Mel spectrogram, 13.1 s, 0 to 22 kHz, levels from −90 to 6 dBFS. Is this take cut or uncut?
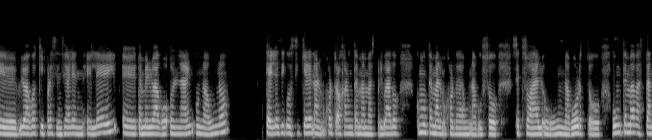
uncut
